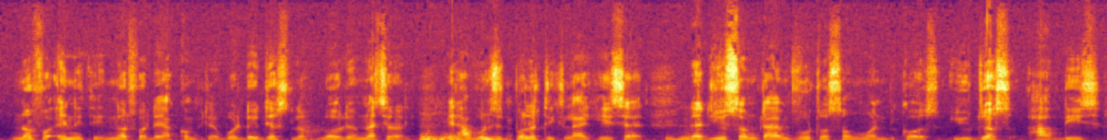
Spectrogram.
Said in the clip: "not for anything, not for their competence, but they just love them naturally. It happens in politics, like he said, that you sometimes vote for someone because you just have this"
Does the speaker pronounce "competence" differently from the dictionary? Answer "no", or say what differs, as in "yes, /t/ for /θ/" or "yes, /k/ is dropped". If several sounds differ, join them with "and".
yes, /s/ is dropped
